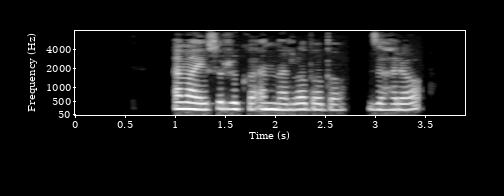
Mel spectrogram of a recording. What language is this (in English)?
Arabic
